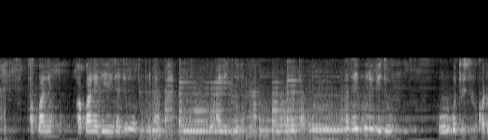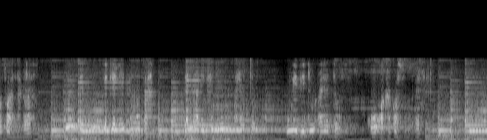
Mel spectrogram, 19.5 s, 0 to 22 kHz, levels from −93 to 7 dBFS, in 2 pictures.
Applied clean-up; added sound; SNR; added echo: neural separator model SepFormer DNS4.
